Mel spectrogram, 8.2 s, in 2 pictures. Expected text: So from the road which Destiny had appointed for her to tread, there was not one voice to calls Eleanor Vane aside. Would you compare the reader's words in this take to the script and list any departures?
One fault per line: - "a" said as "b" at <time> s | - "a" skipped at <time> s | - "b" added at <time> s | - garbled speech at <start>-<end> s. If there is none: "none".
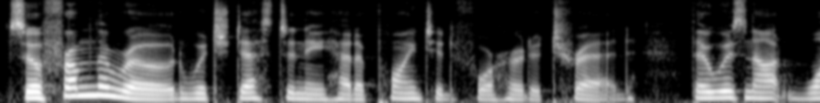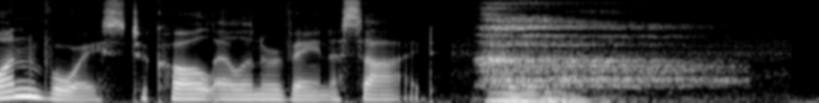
- "calls" said as "call" at 4.8 s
